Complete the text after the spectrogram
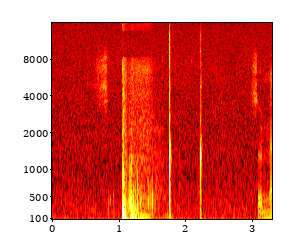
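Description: A block breaks with a short crunch and items pop.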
